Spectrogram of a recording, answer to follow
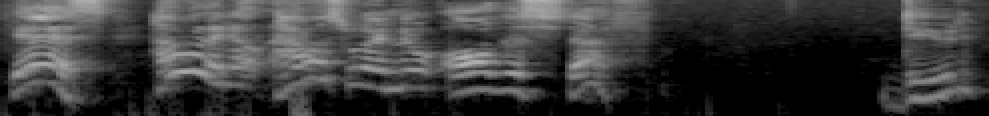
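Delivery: high, loud defensive protest; insist, affronted at being doubted; indignant retort. Real, not acted.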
